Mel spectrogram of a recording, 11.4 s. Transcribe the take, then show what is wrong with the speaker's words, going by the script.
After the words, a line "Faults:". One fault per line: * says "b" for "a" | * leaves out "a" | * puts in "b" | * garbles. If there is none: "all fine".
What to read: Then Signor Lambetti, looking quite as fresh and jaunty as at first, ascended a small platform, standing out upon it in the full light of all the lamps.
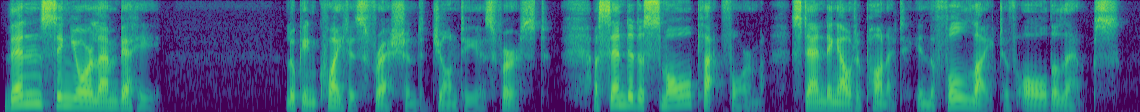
Then Signor Lambetti, looking quite as fresh and jaunty as first, ascended a small platform, standing out upon it in the full light of all the lamps.
Faults:
* leaves out "at"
